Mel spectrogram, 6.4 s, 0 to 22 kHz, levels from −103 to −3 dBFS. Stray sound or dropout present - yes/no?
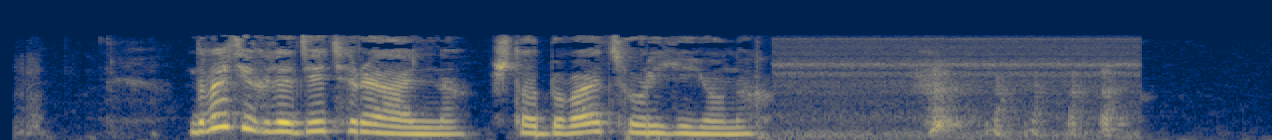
yes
